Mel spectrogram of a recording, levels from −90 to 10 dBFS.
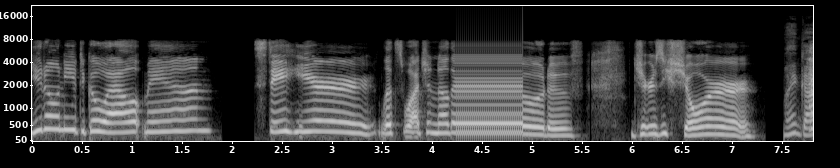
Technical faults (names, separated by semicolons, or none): system hang loop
